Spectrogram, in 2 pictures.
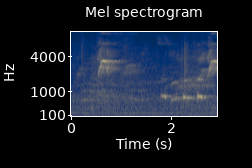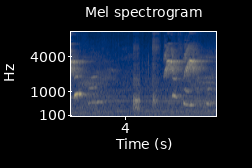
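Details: White-faced cockatiel chicks taken from the nest to be hand-fed and tamed: harsh raspy calls repeated at irregular intervals, each a broad hissing burst, over a steady background hiss.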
